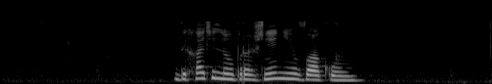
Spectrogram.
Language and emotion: Russian, neutral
